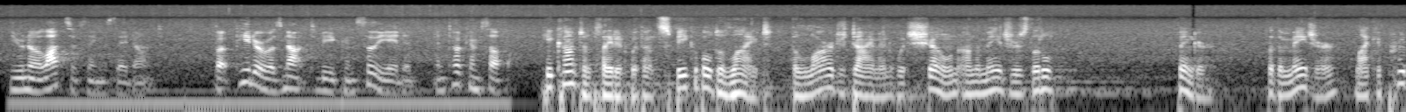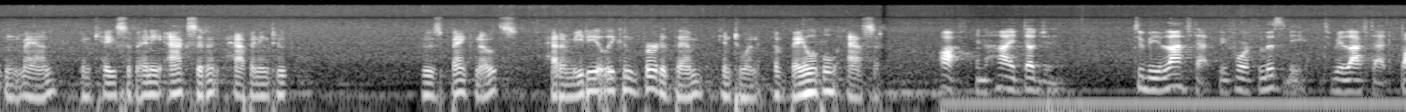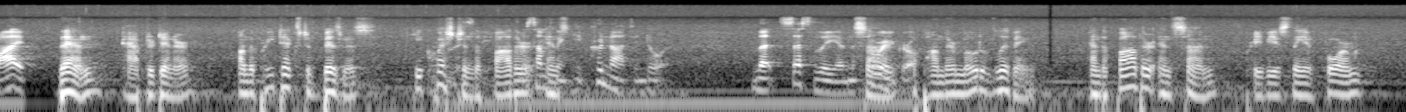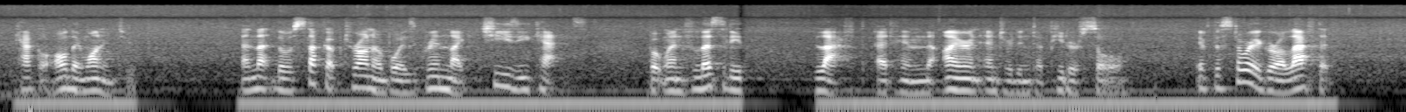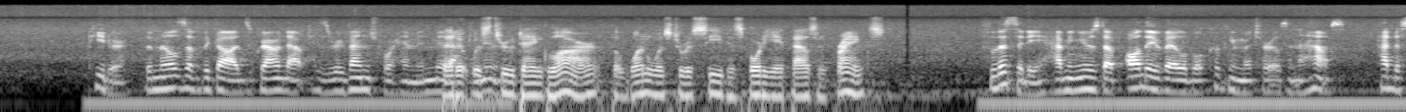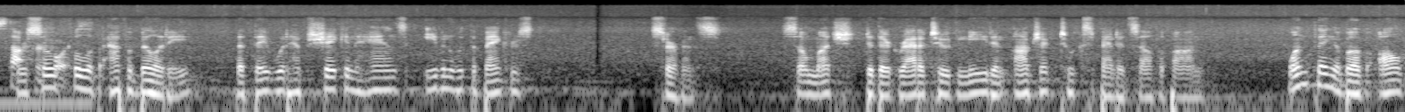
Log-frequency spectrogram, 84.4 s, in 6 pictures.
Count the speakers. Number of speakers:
2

